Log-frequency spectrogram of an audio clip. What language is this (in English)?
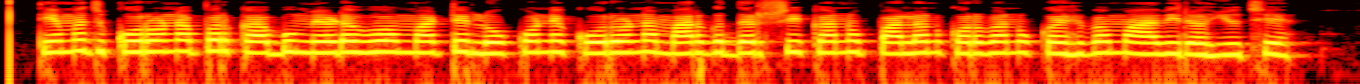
Gujarati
